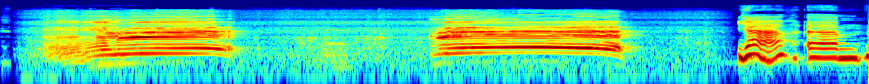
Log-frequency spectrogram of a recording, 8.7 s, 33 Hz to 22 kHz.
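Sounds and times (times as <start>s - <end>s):
calf mooing: 0.5s - 2.4s, 4.3s - 6.4s
speech: 7.4s - 8.6s.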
